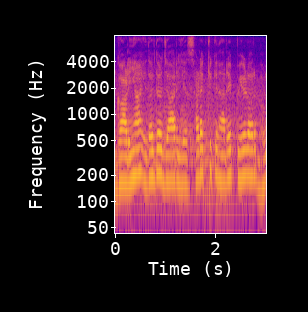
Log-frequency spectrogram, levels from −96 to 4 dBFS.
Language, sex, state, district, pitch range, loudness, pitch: Hindi, male, Bihar, Madhepura, 165-200 Hz, -16 LUFS, 185 Hz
